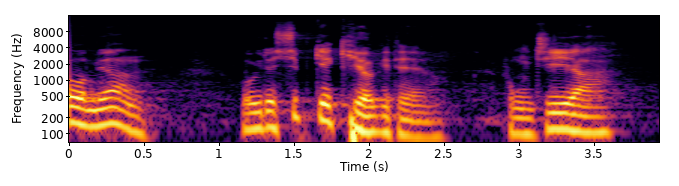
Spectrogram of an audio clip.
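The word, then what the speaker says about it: bom dia: 봉지야. 몽지예요. 할렐루야. 반갑습니다. 처음 인사 말을 배우는 우리 팀들이 좀 표현이 좀 이상하다. 음. 봉지를 얘기하는 건 아닌데. 근데 그렇게 하다 보면 오히려 쉽게 기억이 돼요. 봉지야.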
